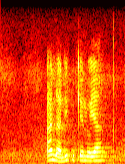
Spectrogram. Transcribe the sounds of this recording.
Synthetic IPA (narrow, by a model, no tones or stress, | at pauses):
analɪtʼukʼɛlɔja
